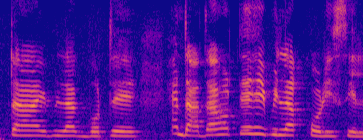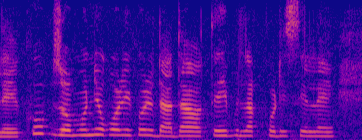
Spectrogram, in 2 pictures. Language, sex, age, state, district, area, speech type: Assamese, female, 30-45, Assam, Nalbari, rural, spontaneous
